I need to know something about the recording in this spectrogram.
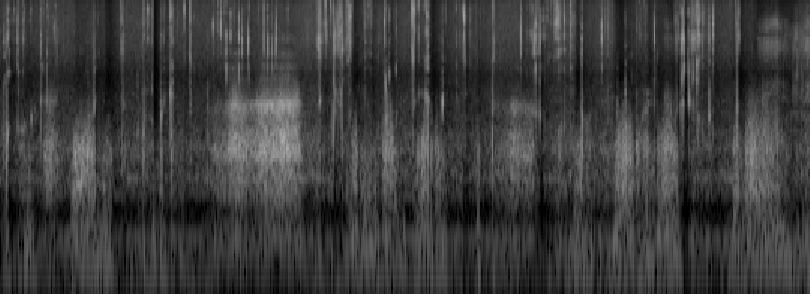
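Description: Soft mouth clicks sound close to a microphone.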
